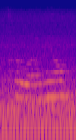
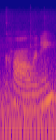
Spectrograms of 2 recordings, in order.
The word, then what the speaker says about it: colony: Exchanges on the colonial Colony, not colonial. We don't see IAL at the end.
